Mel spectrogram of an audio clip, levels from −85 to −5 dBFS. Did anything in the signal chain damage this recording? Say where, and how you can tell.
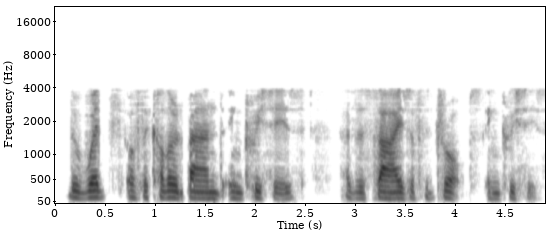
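Yes. The damage is at the codec stage and runs through the whole speech clip, most likely from AAC compression (AAC-LC) at a very low rate. Nothing survives above 3.9 kHz, and sibilants and sustained vowels sound smeared and warbly, which fits about 16 kbps. A plain low-pass or telephone band-limit would cut the top cleanly but leave what remains steady. Here the heavy quantisation of each frame's spectrum adds the fizzy, shifting texture.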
